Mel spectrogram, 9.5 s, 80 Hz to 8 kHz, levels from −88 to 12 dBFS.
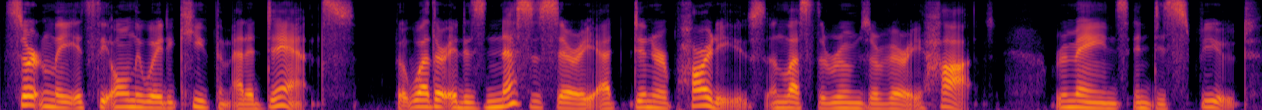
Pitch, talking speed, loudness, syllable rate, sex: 155 Hz, 175 wpm, -18 LUFS, 5.1 syllables/s, female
